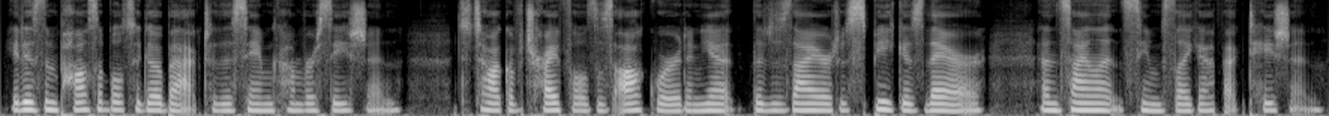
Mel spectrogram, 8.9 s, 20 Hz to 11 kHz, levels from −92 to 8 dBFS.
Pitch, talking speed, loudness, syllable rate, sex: 195 Hz, 195 wpm, -18 LUFS, 5.7 syllables/s, female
